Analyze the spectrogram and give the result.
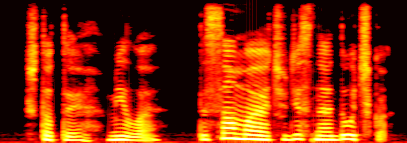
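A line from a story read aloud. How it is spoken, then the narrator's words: Forced gentleness hiding rage. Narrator (Russian): Стараясь говорить ласково, ответил лорд Энрион, чтобы девочка не заметила ярость, клокочущую в его груди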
